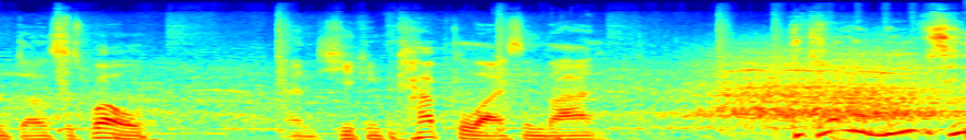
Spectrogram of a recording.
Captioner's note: crowd cheering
